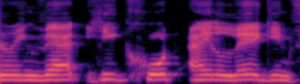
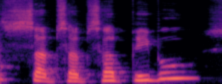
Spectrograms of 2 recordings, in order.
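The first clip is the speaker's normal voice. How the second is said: on-air radio presenter voice. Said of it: "I can't do the Jonesy radio voice".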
